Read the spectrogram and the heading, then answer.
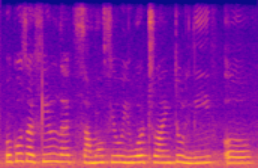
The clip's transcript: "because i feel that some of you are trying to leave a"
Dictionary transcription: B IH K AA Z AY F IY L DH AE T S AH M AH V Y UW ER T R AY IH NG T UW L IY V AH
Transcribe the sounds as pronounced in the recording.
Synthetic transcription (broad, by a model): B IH K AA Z AY F IY L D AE T S AH M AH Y Y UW ER T R AY IH NG T UW L IY V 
